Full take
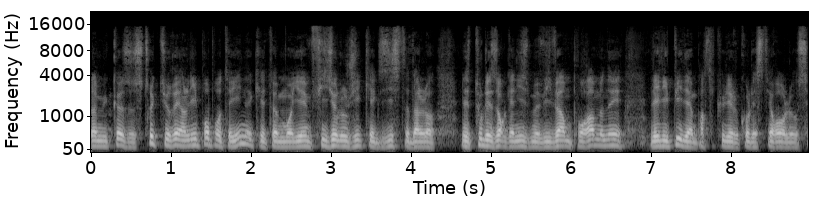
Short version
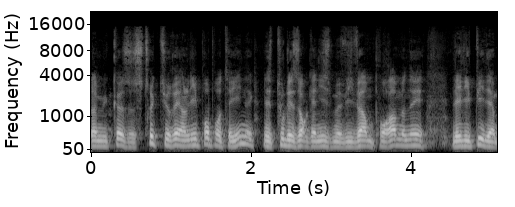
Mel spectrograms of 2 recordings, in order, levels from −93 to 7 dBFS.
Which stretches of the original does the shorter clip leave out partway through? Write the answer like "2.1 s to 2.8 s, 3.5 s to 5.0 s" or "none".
2.0 s to 4.5 s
